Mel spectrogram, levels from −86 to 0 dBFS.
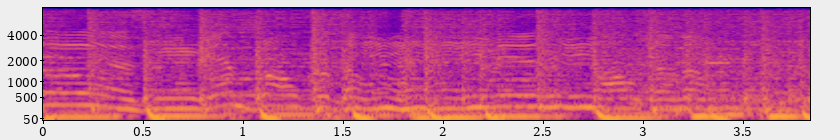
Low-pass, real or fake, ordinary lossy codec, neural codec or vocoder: none; real; none; none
